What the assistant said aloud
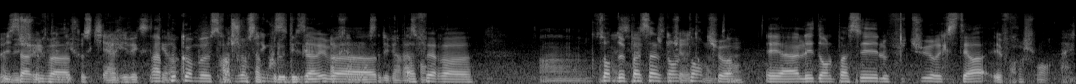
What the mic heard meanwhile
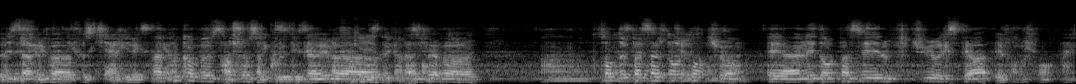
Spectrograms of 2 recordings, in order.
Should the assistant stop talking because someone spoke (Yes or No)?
Yes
